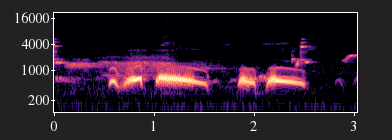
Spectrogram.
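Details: Spotted dove, male and female calls used for training and luring doves: two low cooing phrases, each a short rising note followed by a longer falling coo, with a pause between them.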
